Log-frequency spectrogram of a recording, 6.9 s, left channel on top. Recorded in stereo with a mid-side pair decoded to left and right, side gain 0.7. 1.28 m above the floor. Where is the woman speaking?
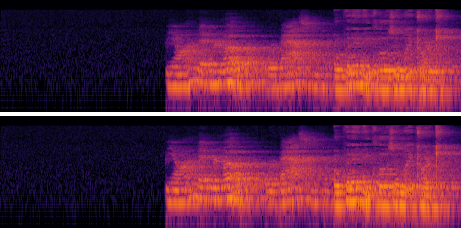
45° right, 2.5 m.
